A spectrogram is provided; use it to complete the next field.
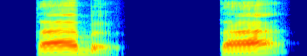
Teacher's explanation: কলকলার হরফ ধাক্কা দিয়ে পড়তে হবে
